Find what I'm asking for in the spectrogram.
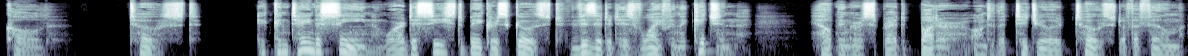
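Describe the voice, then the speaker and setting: An actor playing a solemn, formal artisan in a video game, a romantic man who speaks in measured, poetic sentences. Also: low voice, a little mellow, slightly rough, no echo, clean studio sound, full character voice. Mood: thoughtful, gentle. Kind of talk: video game character dialogue.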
